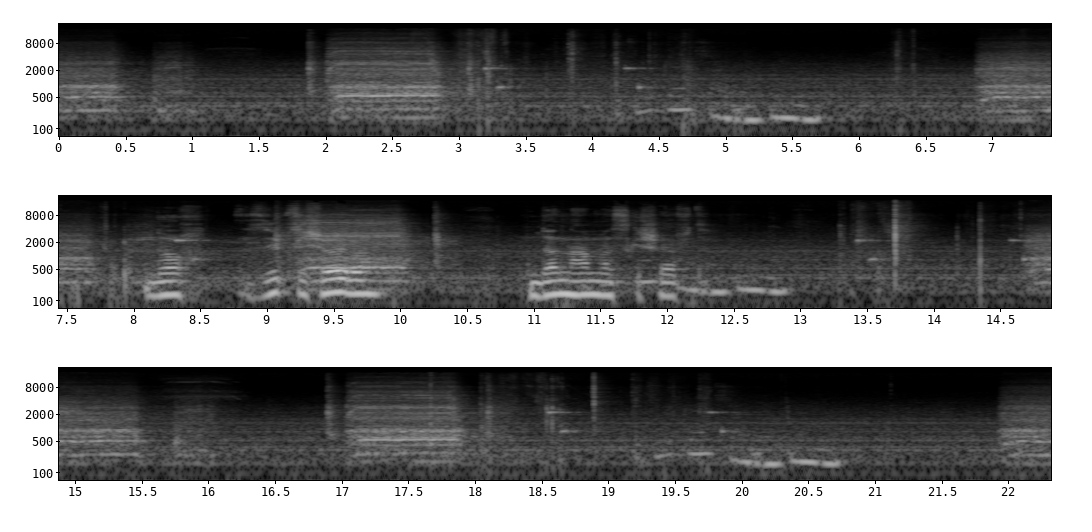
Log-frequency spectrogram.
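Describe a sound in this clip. A paper ticket slides into a machine slot with a soft whirr.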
